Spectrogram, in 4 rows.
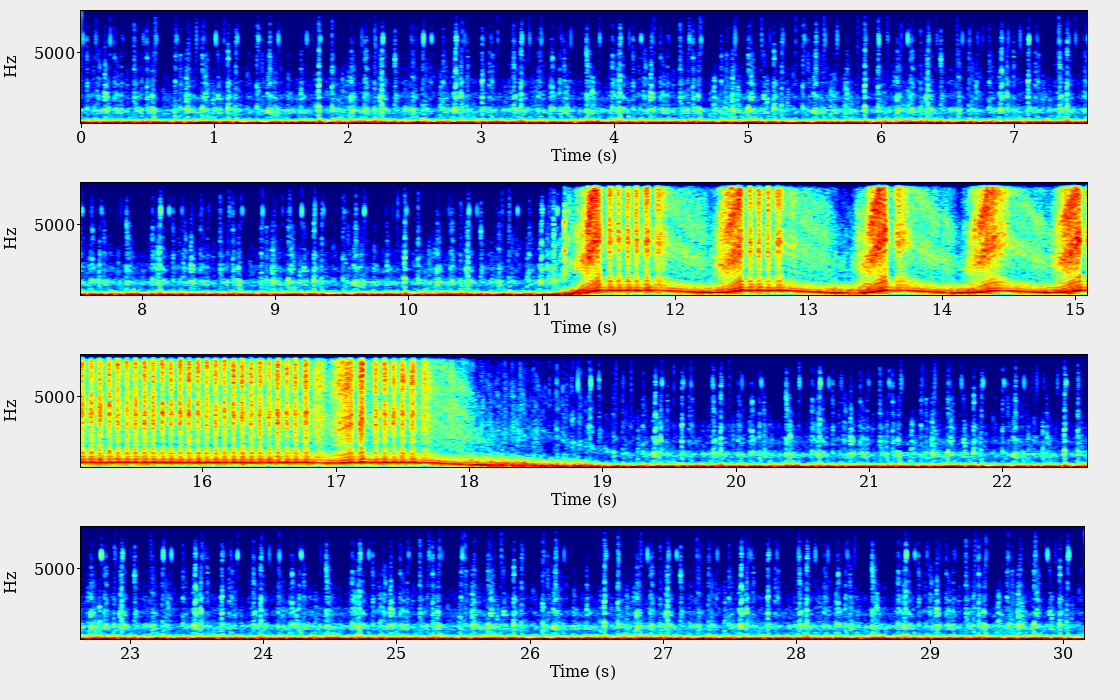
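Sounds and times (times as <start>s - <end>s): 
cars idling: 0.0s - 30.1s.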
